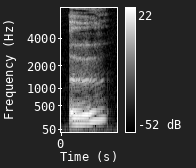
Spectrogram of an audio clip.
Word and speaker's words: eux: get the sound remember, final X not pronounced, and then plural elle, elle. Okay, so let's see them one more time. Moi, toi, lui, elle, nous, vous, eux, elle.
